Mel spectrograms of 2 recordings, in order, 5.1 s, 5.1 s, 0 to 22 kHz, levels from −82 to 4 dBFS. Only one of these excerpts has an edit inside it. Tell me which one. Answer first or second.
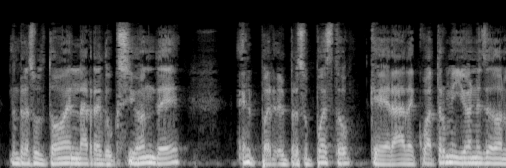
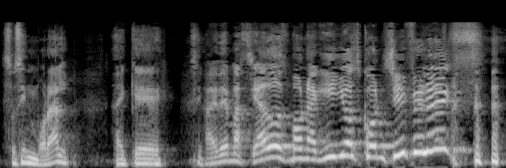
second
